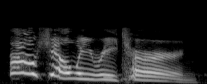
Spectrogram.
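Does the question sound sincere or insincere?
insincere. The question sounds insincere and defiant.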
